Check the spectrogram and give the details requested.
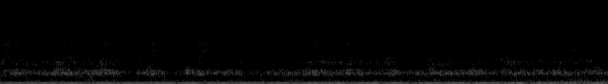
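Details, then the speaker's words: Fetal heartbeat at 20 weeks 1 day of pregnancy, found by the doctor on Doppler at a prenatal check while the baby kept moving: rapid, rhythmic whooshing pulses over a steady hum. "He was trying to find the heartbeat of the baby. He found the heartbeat, obviously, because you guys hear that in this vlog."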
